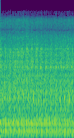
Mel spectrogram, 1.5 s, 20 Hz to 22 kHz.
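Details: New 2022 Yamaha T9.9hp four-stroke outboard kicker idling after its first oil change, run to circulate the oil: steady, even idle with a quick uniform firing beat, no knocks or misses; running cleanly.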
